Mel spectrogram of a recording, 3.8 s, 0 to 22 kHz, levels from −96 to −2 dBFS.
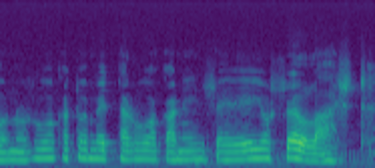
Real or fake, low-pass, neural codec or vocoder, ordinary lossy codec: real; none; none; none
